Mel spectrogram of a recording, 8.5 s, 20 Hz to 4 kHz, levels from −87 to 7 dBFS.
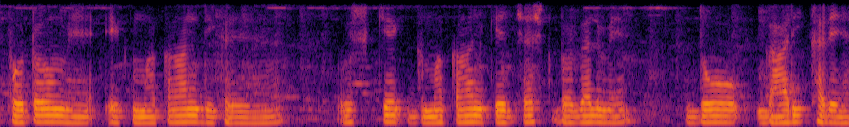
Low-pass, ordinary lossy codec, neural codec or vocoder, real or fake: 3.6 kHz; Opus, 64 kbps; none; real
